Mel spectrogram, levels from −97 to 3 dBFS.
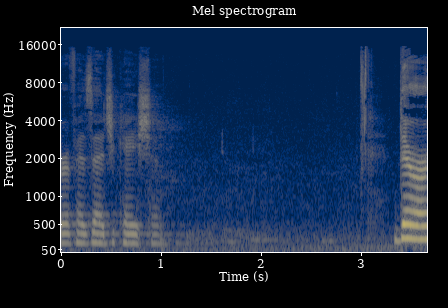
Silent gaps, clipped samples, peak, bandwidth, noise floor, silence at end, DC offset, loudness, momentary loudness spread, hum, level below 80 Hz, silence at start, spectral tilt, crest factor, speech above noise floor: none; under 0.1%; -16 dBFS; 15.5 kHz; -63 dBFS; 0 s; under 0.1%; -37 LUFS; 22 LU; none; -68 dBFS; 0 s; -4 dB/octave; 20 dB; 30 dB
